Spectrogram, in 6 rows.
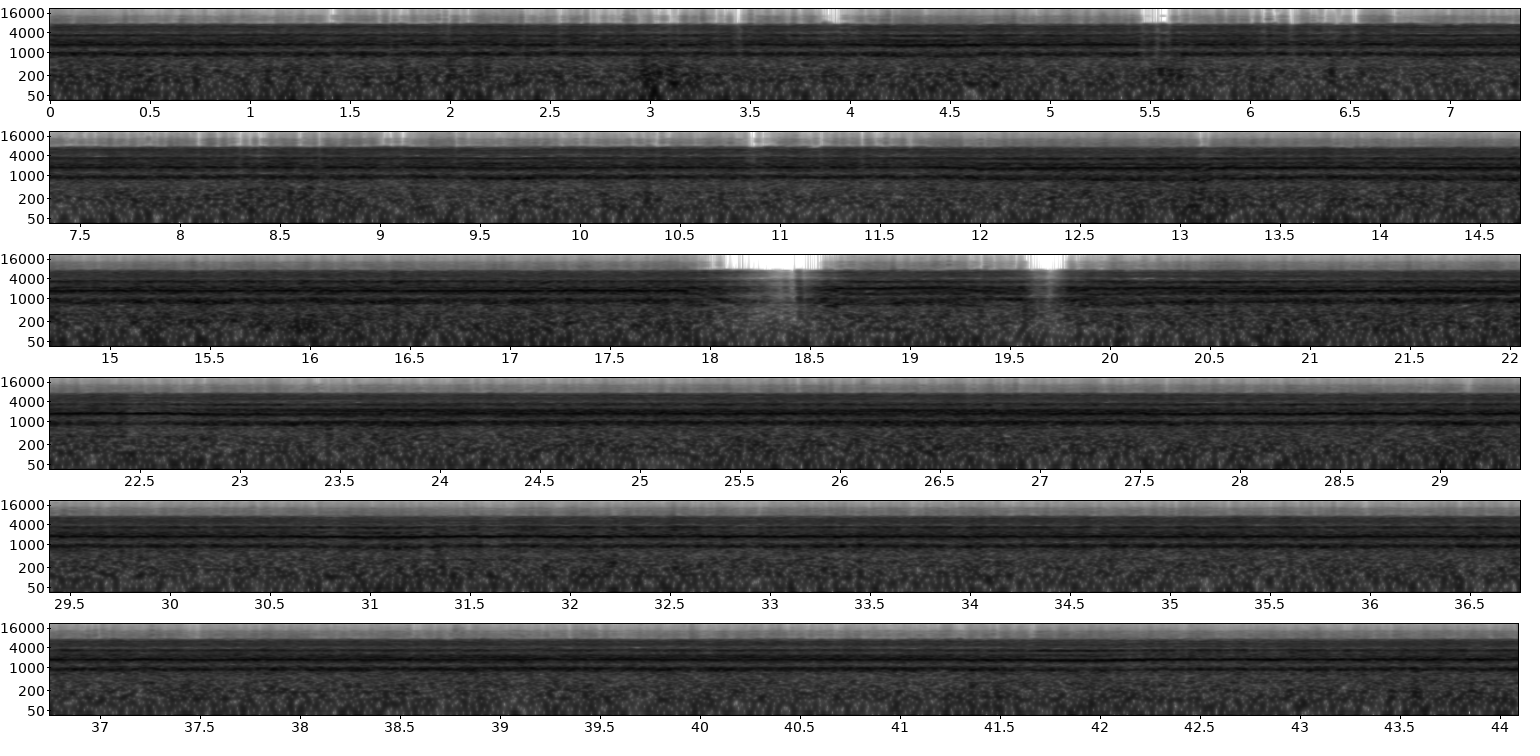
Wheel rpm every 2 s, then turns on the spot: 230, 230, 230, 230, 230, 230, 220, 220, 200, 100, 180, 220, 230, 230, 230, 230, 230, 230, 230, 230, 230, 230.
none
